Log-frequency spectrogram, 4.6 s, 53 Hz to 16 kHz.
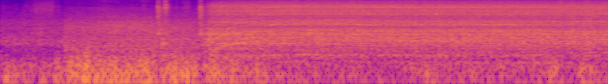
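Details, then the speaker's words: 2010 Volkswagen Routan with 4.0L engine that quit on the highway: fast, light, even cranking whir with no firing and no compression rhythm, turning over far too freely; broken timing belt. "can hear that but it is turning over like crazy"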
